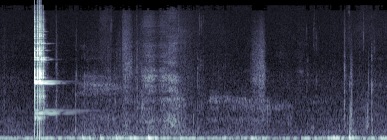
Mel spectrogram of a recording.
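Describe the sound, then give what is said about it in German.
A single bright clink of glasses touching in a toast, ringing briefly before fading, followed by quiet room tone with a few soft rustles and small clicks. “So, wir trinken, wir stoßen an.”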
